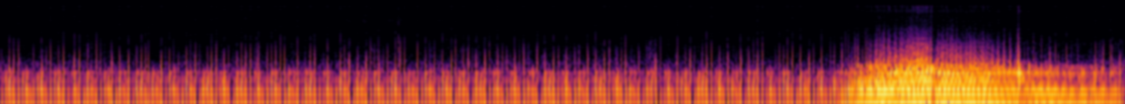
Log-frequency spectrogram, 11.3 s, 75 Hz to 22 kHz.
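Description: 2005 Subaru Impreza WRX's turbocharged flat-four idling through an Afterburner Vortex centre section and silencer: a steady, evenly pulsing exhaust burble at the tailpipe. Near the end a single blip of the throttle makes it much louder, rising in pitch and falling back to idle.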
